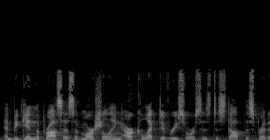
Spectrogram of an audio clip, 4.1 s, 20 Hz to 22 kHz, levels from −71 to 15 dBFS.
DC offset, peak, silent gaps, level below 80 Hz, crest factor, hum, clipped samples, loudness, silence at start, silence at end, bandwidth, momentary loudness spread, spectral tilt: under 0.1%; -8 dBFS; none; -58 dBFS; 20 dB; none; under 0.1%; -28 LUFS; 0 s; 0 s; 11.5 kHz; 6 LU; -2 dB/octave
